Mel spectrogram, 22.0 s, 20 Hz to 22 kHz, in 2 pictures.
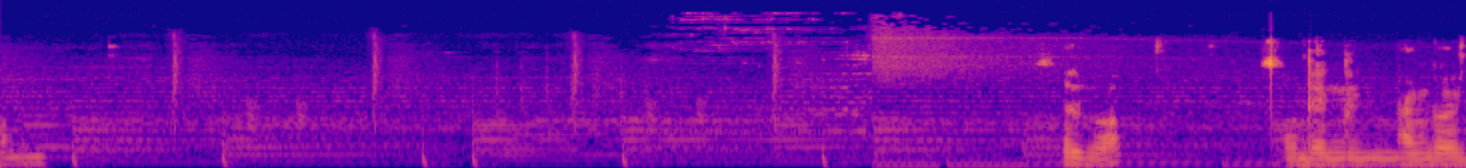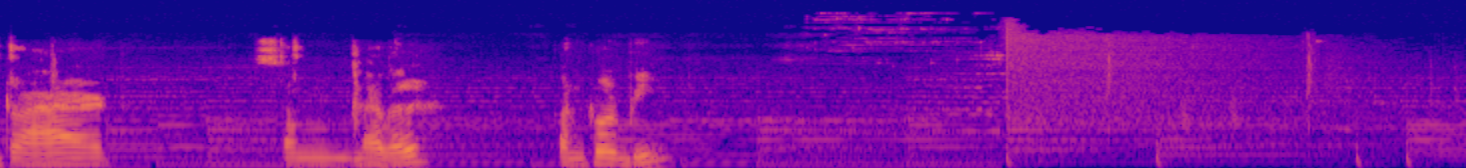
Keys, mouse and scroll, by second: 1.6-4.3 drag, 4.3-6.5 middle drag, 8.6 middle click, 9.4 shift+middle click, 10.9 alt+click, 11.7-12.4 scroll up 1, 13.0 alt+shift+click, 14.8 ctrl+b, 14.9 ctrl+b, 20.1-20.7 scroll down 1, 20.7 click, 21.1-21.5 scroll up 1, 21.5-21.9 scroll down 1.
